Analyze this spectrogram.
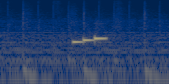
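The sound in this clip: A telephone number being dialed: three quick keypad tones in close succession, each a step higher than the last, clear over a low, faint background hum.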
